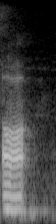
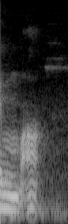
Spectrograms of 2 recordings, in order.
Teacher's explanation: ఈ కంఠనాళాలు కనుక ఉన్నట్టయితే అవి ఉండి నోరు తెరిస్తే వచ్చే ధ్వని ఆ, నోరు మూస్తే వచ్చే ధ్వని మా.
